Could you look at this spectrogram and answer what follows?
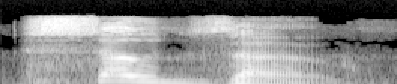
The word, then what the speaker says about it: sozo: Luke uses S, long O, Z, long O, sozo.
